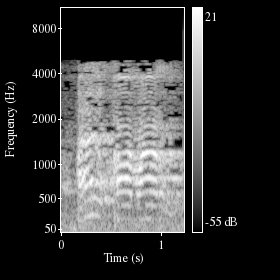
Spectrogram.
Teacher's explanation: نظرا لظهور اللام في كلمة القمر سميت اللام لاما قمرية · Term: لام قمرية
